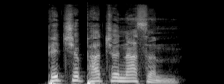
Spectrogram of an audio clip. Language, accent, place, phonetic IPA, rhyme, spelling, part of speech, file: German, Germany, Berlin, [ˌpɪt͡ʃəpat͡ʃəˈnasm̩], -asm̩, pitschepatschenassem, adjective, De-pitschepatschenassem.ogg
- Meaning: strong dative masculine/neuter singular of pitschepatschenass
